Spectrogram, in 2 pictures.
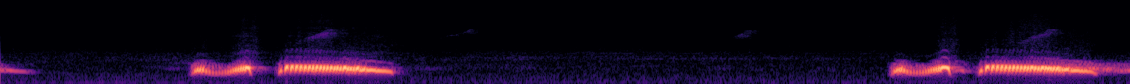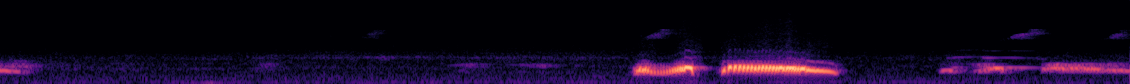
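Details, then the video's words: Decoy spotted dove, said to have a thunderous voice, cooing to lure wild doves: three low, mellow coo phrases, each a short stuttered note then a longer throaty coo, spaced about four seconds apart, with a faint fragment at the end. "Tiếng Chim Cu Mồi Gáy Hay, Mở Lên Kích Bổi Cực Nhạy"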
